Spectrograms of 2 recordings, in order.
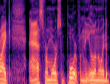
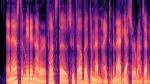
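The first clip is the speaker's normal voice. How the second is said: put-on fast, vintage, old-timey newsreel announcer voice; 4 dB louder than usual. Reading a story about the Mad Gasser to the others: fast old-timey news reporter voice. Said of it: "Like an old-timey news Reporter".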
